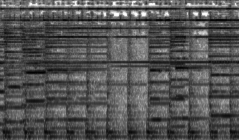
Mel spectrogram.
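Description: An instrumental pop tune plays at a steady, moderate volume, with bright chiming, bell-like melody notes over a regular rhythmic pulse and sustained tones. No one sings or speaks.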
